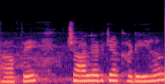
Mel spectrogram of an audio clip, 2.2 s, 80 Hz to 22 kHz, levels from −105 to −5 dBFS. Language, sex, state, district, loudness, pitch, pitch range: Hindi, female, Uttar Pradesh, Ghazipur, -25 LUFS, 245 Hz, 225-260 Hz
